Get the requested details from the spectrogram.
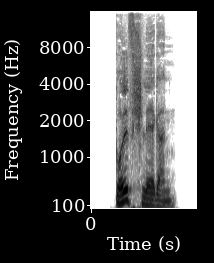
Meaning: dative plural of Golfschläger
- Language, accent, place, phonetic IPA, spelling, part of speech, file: German, Germany, Berlin, [ˈɡɔlfˌʃlɛːɡɐn], Golfschlägern, noun, De-Golfschlägern.ogg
